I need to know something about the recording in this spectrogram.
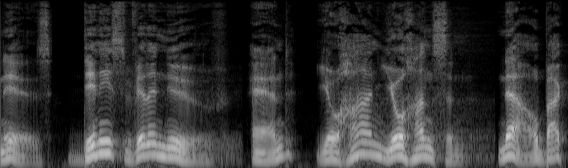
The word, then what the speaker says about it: Denis Villeneuve: Lee and Garrick are more on the correct pronunciation is denis villeneuve and johan Johansen now back to the show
